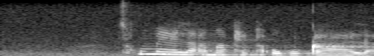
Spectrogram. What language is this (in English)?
Zulu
